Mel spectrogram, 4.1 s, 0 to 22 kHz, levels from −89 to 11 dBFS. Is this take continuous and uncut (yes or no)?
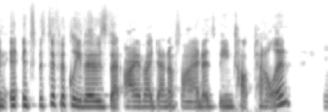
yes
